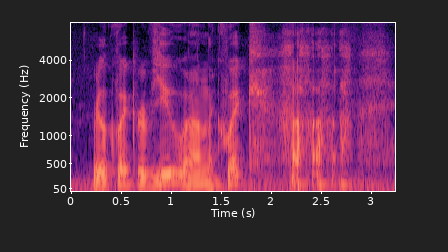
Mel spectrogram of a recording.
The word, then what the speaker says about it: Quik: pretty cool so real quick review on the quick it's spelled key UI k if you didn't see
